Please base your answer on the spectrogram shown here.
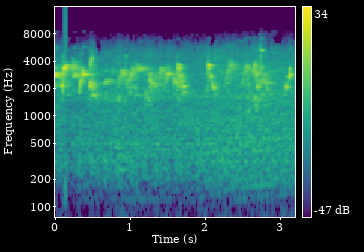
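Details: Red-whiskered bulbul, known locally as jambul, from Singapore, singing a steady run of short warbled, slurred whistles that rise and fall with barely a pause across the whole stretch.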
